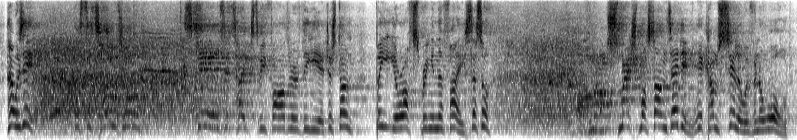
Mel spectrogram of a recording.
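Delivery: laughing rant. Real, not acted. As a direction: rant high and loud, cracking up. Comic rant peaking loud, laughing.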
